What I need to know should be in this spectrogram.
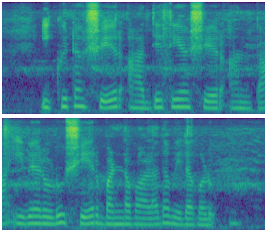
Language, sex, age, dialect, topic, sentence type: Kannada, female, 31-35, Dharwad Kannada, banking, statement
